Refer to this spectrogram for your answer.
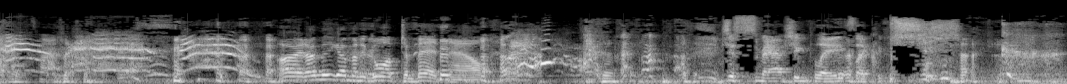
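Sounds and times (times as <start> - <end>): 
cat yowling while attacking a person's arm: 0.0 - 2.6, 5.1 - 6.0
laughter: 0.0 - 7.4, 8.2 - 10.6
speech: 0.5 - 1.1, 2.4 - 10.6.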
